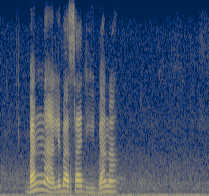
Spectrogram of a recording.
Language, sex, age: Southern Sotho, female, 22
